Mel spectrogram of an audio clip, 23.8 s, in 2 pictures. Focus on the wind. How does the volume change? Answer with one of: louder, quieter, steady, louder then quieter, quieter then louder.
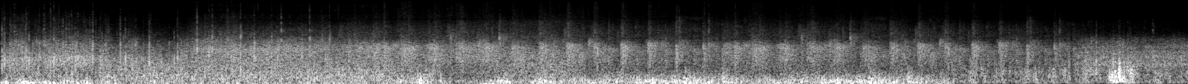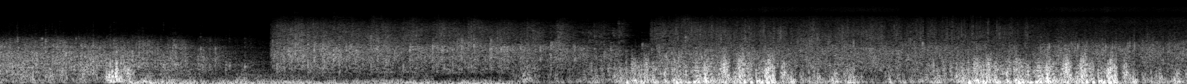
quieter then louder.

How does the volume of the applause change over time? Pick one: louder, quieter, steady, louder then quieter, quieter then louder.
quieter.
